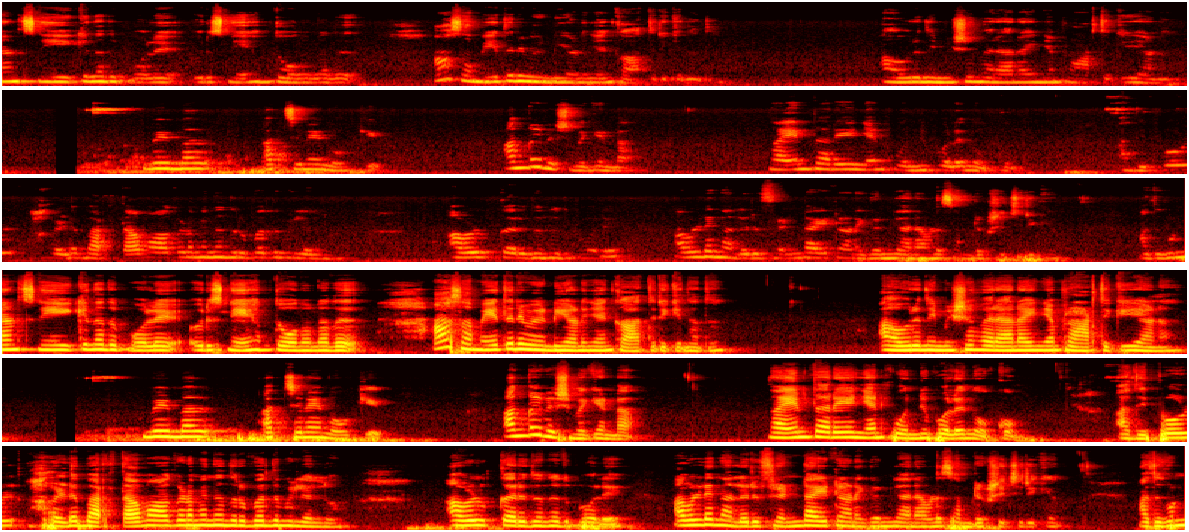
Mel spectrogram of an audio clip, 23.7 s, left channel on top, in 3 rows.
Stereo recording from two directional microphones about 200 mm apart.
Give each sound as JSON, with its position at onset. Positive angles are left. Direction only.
{"t": 0.0, "sound": "speech", "side_deg": -40}
{"t": 5.8, "sound": "speech", "side_deg": -40}
{"t": 8.9, "sound": "speech", "side_deg": -30}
